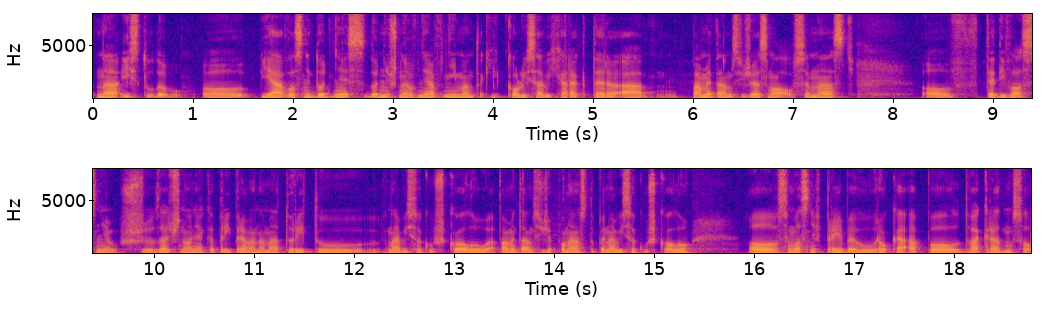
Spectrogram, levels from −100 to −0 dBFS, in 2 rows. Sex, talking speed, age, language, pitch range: male, 175 wpm, 20-39, Slovak, 110-115 Hz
